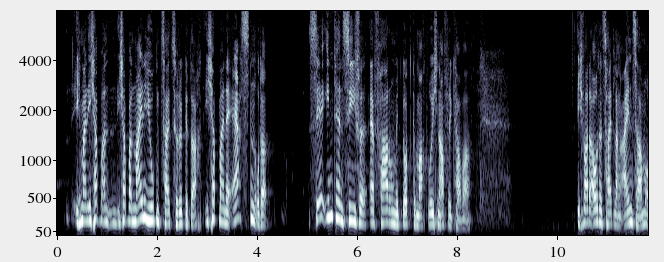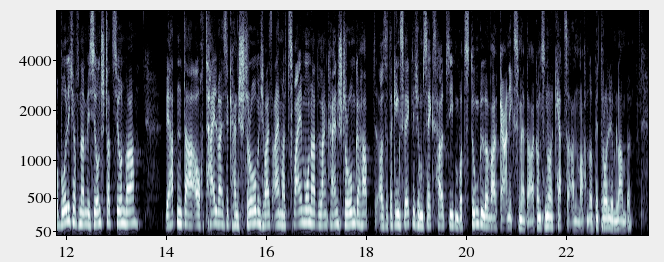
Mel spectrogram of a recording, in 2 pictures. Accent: Stuttgart, Baden-Württemberg, Germany; Wir als Stuttgarter haben da ein bisschen das Problem, wir sehen ja gar keine Sterne mehr.

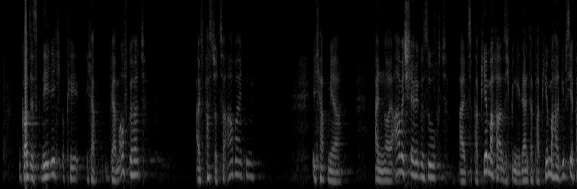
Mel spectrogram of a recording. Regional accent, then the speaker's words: North Rhine-Westphalia, Germany; Ich komme aus Ostwestfalen, da gibt es keine Staus.

